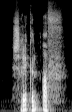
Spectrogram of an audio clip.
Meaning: inflection of afschrikken: 1. plural present indicative 2. plural present subjunctive
- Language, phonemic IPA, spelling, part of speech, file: Dutch, /ˈsxrɪkə(n) ˈɑf/, schrikken af, verb, Nl-schrikken af.ogg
